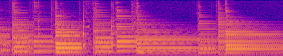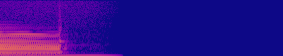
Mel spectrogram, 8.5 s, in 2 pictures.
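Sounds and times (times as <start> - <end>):
classical guitar playing free-stroke, arpeggio and contrapuntal: 0.0 - 6.0.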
